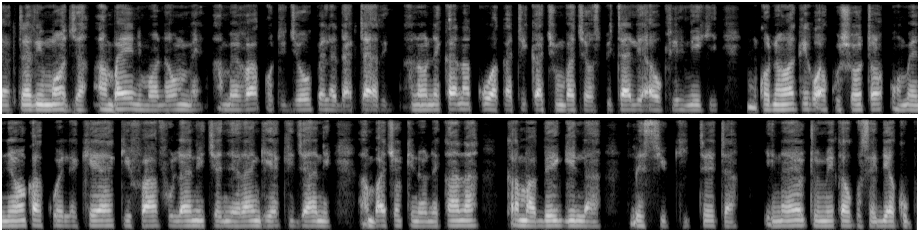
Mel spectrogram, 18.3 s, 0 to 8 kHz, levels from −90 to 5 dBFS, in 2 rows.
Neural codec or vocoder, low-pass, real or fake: codec, 16 kHz in and 24 kHz out, 2.2 kbps, FireRedTTS-2 codec; 7.2 kHz; fake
